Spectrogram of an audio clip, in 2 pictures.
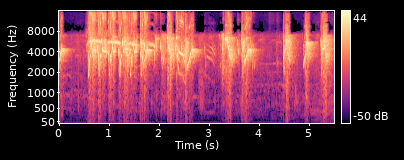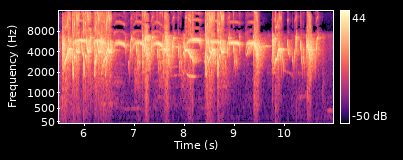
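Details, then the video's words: Bar-winged prinia lure call: loud, high, scratchy chirps in rapid bursts, repeated with short pauses throughout, with nothing else heard. "Pikat suara burung cible"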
